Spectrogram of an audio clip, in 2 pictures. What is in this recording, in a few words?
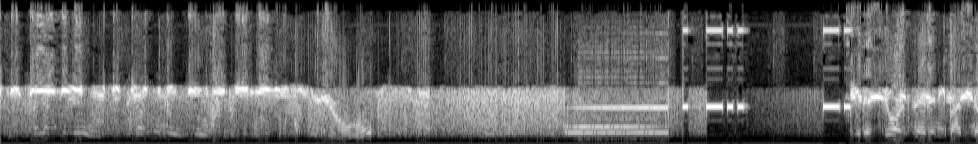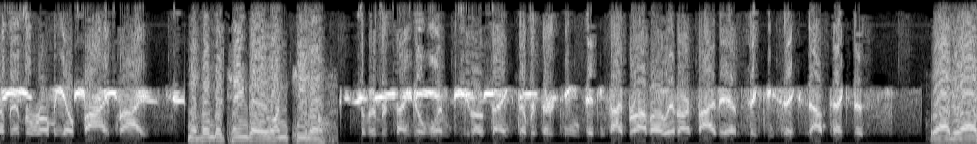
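upper sideband 21MHz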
